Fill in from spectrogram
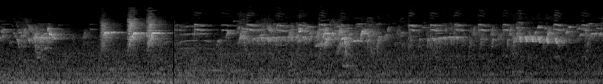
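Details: Captive common chaffinches, a male shared by two females, during courtship and breeding season: a few sharp high chirps, then a busy, bright run of twittering notes lasting several seconds.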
